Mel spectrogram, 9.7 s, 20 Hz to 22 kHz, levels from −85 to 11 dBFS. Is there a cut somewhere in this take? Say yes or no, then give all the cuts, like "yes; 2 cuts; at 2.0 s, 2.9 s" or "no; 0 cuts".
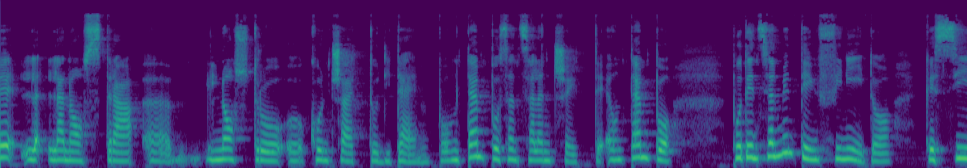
no; 0 cuts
